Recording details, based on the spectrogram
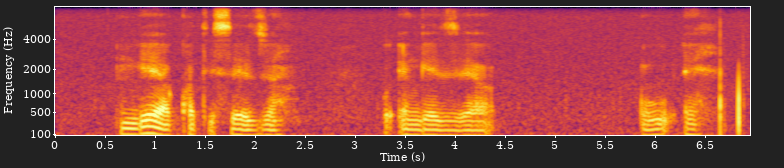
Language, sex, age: Venda, male, 23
